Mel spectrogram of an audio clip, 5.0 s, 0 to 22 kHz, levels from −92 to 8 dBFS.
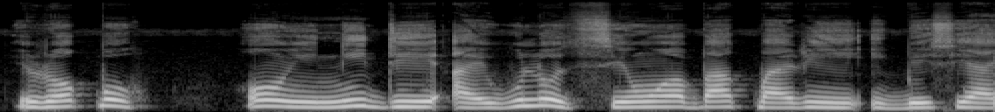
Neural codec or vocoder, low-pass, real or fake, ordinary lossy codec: none; 19.8 kHz; real; none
